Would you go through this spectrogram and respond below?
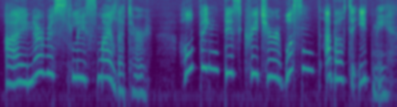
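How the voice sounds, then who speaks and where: A woman's voice: very high-pitched, huge pitch swings, slow pace, no room sound. A woman narrating an audio drama in the first person, with a dramatic scripted delivery.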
